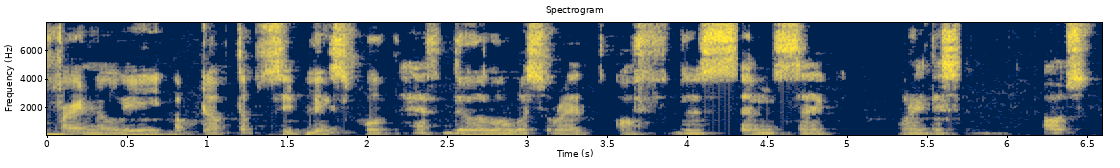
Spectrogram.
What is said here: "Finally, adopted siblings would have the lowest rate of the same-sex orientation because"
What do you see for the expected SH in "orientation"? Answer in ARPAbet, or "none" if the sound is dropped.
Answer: S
